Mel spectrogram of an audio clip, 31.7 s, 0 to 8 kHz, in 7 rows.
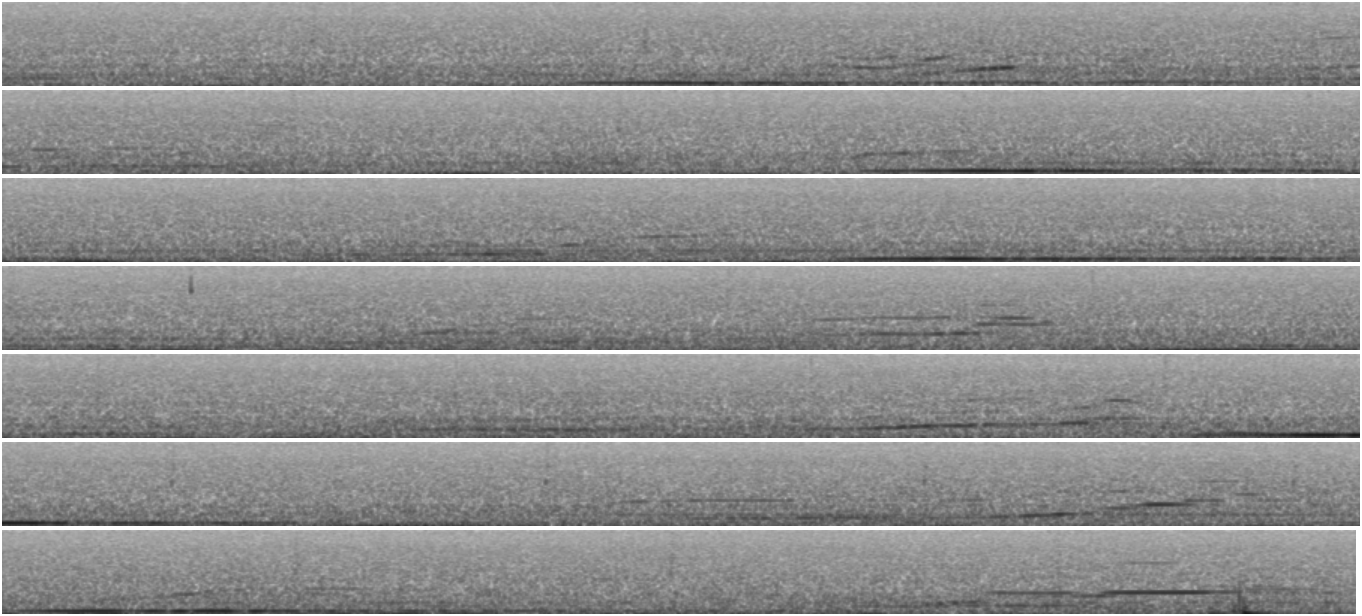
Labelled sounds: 7.5	7.8	humpback whale, 0.80 to 0.86 kHz
16.3	17.1	humpback whale, 0.86 to 1.2 kHz
24.9	25.3	humpback whale, 0.90 to 1.1 kHz
26.4	26.7	humpback whale, 0.80 to 0.99 kHz
30.8	31.3	humpback whale, 0.80 to 0.86 kHz

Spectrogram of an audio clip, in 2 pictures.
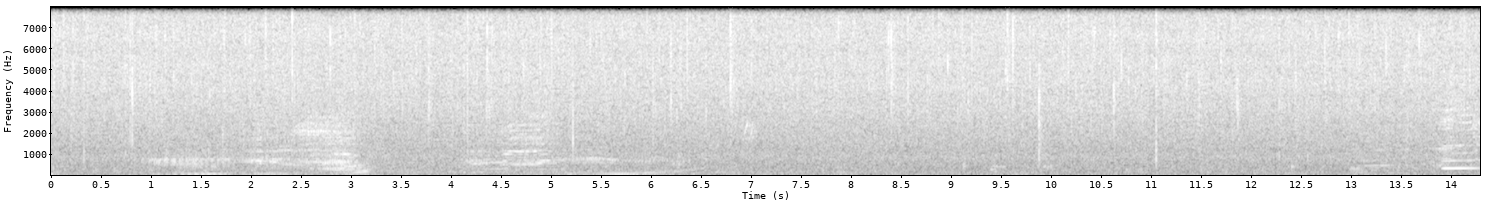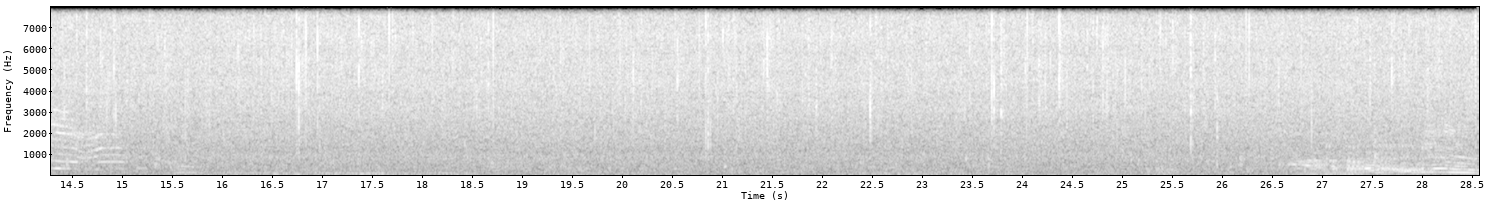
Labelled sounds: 2.2	2.8	humpback whale, 1.1 to 2.2 kHz
4.5	5.6	humpback whale, 0.78 to 1.2 kHz
13.8	15.1	humpback whale, 0.94 to 2.6 kHz
28.3	28.5	humpback whale, 0.78 to 0.97 kHz

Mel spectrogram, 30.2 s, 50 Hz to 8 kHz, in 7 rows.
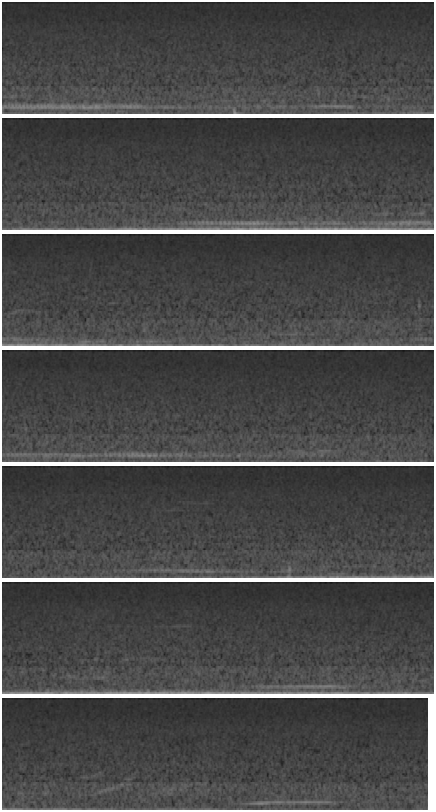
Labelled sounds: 19.0	19.4	humpback whale, 2.8 to 3.0 kHz

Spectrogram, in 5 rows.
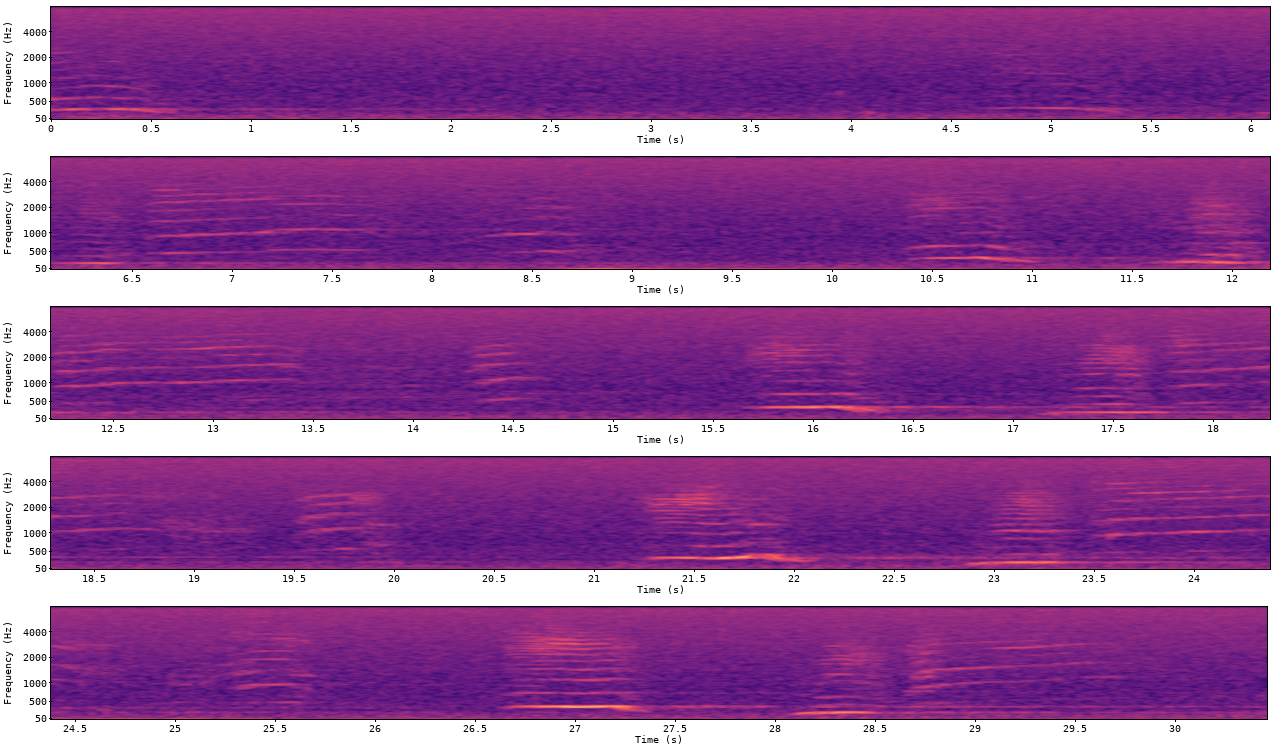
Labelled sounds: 0.1	0.5	humpback whale, 0.80 to 0.96 kHz
6.6	8.7	humpback whale, 0.80 to 2.7 kHz
10.4	10.8	humpback whale, 1.9 to 2.6 kHz
12.2	13.5	humpback whale, 0.83 to 3.8 kHz
14.3	14.7	humpback whale, 0.96 to 1.7 kHz
15.7	16.1	humpback whale, 2.0 to 2.5 kHz
17.3	18.8	humpback whale, 0.80 to 3.3 kHz
19.5	19.9	humpback whale, 0.96 to 3.0 kHz
21.3	21.8	humpback whale, 0.90 to 2.9 kHz
23.0	24.5	humpback whale, 0.83 to 4.0 kHz
25.3	25.6	humpback whale, 0.80 to 2.0 kHz
26.6	27.3	humpback whale, 1.0 to 3.4 kHz
28.6	29.6	humpback whale, 0.80 to 3.1 kHz

